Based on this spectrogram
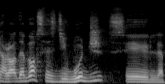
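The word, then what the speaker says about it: Łódź: pologne à découvrir alors d'abord c'est se dire ou djce et la prononciation polonaise en dire à l'autre c'est à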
